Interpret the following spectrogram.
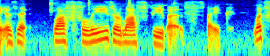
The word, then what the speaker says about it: Los Feliz: Well, we all say Los Feliz, but if you are an old school Latino, you'll say no, it's Los Feliz.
